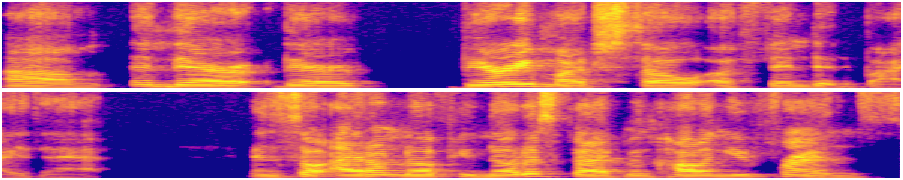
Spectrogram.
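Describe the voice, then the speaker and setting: In an ordinary speaking voice, a woman with an American accent talks at a fairly quick pace, her pitch fairly low and her intonation fairly even, with big swings in loudness. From US Pacific Northwest. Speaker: diversity trainer. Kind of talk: workshop training. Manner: conversational.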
